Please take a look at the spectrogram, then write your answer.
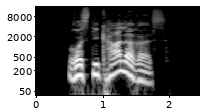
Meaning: strong/mixed nominative/accusative neuter singular comparative degree of rustikal
- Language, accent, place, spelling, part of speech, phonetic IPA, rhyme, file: German, Germany, Berlin, rustikaleres, adjective, [ʁʊstiˈkaːləʁəs], -aːləʁəs, De-rustikaleres.ogg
